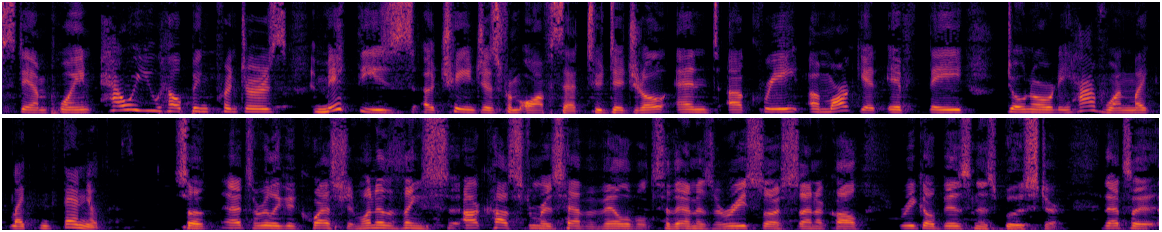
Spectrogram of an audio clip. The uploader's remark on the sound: Live from ISA Sign Expo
